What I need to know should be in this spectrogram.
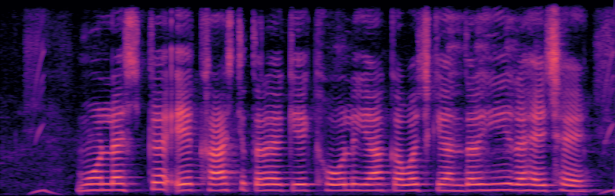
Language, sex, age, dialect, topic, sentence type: Maithili, female, 25-30, Angika, agriculture, statement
